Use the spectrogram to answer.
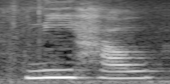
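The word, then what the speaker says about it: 你好: is the common greeting knee how or hello despite being written with two third tones the first character is pronounced with the second tone knee in conclusion the best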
